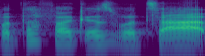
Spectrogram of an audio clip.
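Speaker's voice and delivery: plain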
